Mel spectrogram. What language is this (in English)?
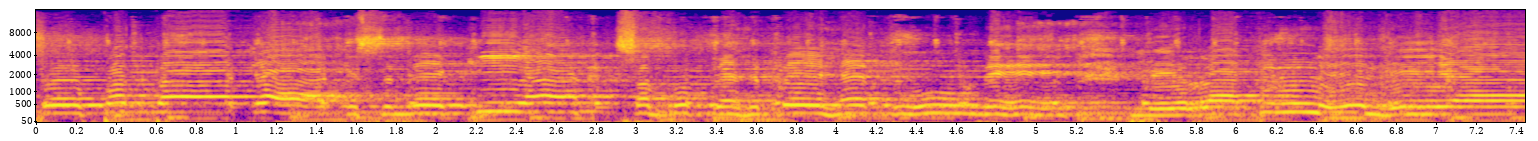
Hindi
